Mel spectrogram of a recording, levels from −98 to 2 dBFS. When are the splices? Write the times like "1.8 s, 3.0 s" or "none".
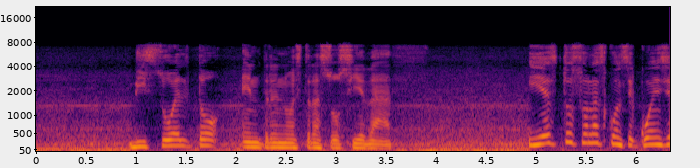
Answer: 4.9 s

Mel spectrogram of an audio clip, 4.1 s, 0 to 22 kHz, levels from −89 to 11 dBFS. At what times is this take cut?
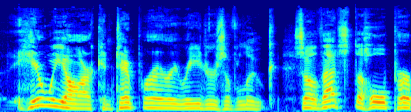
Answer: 2.9 s

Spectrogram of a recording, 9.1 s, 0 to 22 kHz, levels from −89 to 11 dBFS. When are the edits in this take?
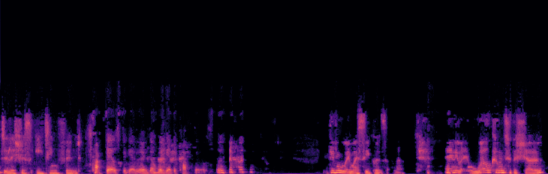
1.5 s

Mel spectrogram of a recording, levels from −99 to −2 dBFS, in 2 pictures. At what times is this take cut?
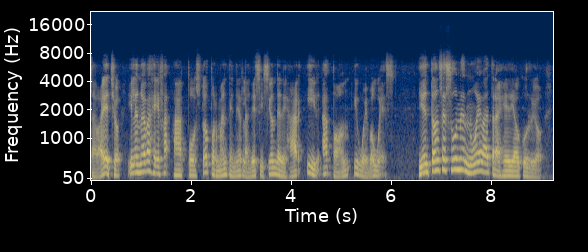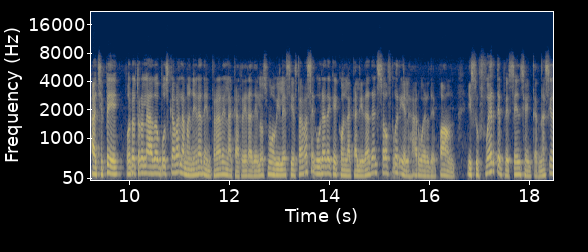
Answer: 6.4 s, 9.2 s

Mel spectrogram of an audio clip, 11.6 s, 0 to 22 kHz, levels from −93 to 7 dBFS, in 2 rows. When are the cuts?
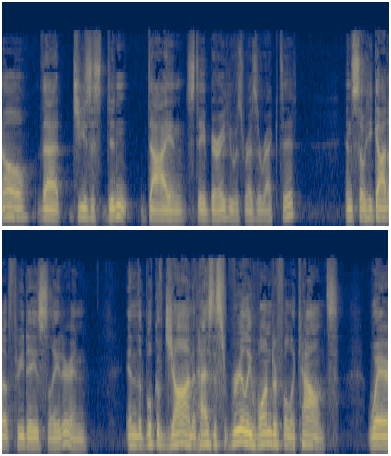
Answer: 9.1 s

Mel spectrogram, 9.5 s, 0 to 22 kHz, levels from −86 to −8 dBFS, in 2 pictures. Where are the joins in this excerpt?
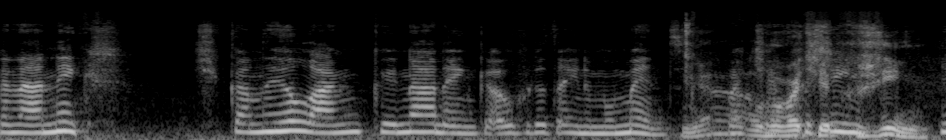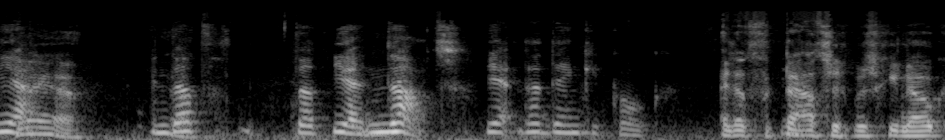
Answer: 7.1 s

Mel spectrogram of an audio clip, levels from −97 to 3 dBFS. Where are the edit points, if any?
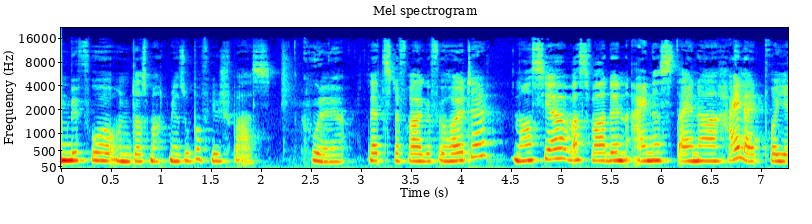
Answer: none

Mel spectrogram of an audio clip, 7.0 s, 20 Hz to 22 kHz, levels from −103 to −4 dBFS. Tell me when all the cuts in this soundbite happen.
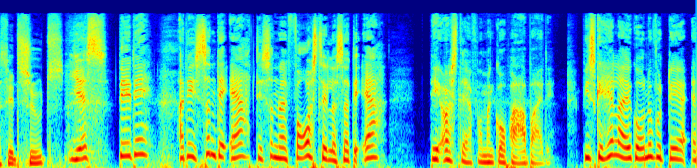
4.1 s, 5.7 s

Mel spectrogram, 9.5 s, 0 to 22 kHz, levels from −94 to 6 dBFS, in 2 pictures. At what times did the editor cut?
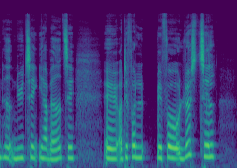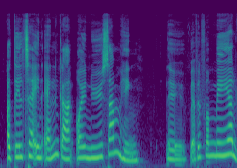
none

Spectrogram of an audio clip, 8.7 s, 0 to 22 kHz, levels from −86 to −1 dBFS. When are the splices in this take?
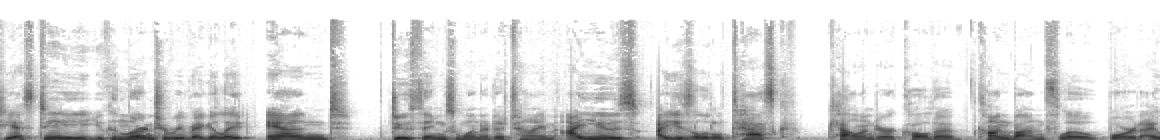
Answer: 1.9 s

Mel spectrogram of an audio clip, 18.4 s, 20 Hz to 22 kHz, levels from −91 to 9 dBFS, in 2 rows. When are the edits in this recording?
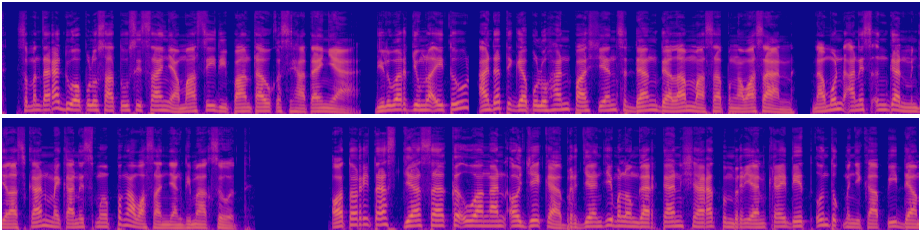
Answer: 4.7 s

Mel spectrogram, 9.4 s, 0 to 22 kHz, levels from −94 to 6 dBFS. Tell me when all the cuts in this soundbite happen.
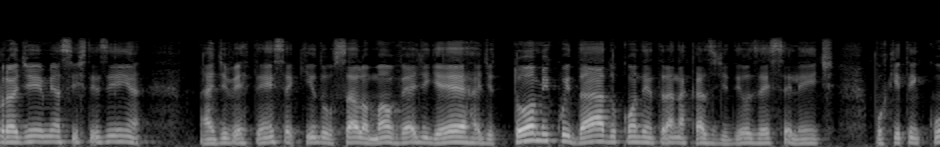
none

